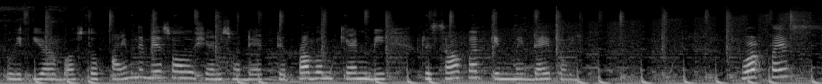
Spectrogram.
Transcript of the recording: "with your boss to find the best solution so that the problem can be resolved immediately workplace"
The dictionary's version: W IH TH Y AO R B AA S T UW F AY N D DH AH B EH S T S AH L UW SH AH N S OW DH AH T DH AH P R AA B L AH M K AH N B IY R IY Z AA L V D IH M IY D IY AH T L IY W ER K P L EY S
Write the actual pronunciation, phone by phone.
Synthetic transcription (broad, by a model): W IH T Y AO R B AA S T UW F AY N D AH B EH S S AH L UW SH AH N S OW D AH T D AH P R AA B L AH M K AH N B IY R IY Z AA L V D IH M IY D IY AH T IY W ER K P L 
